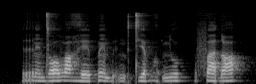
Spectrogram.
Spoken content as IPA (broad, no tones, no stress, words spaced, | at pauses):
rẽdɔ βɑɦe pẽɓḛno̰ tʲabʱɔ̰ɲu | faɗɑ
